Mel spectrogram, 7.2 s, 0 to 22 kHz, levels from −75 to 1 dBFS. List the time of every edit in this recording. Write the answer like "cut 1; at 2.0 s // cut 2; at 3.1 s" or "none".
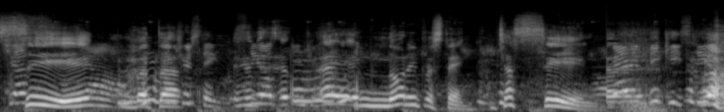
cut 1; at 6.1 s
